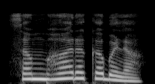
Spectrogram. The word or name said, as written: ಸಂಭಾರಕಬಳ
